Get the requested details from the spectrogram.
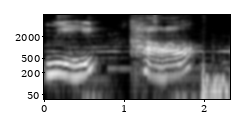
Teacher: hello, so ni hao, all third tone, so down up for both of them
